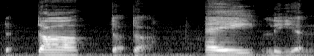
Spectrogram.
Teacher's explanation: the first part will be the strong part with a higher pitch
